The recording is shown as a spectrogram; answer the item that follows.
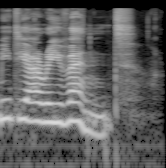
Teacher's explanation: there's an r intruding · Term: intrusion, Intrusion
